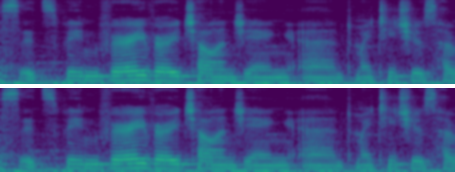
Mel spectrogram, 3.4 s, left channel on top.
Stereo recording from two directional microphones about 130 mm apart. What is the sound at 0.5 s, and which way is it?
Speech, 10° right (ahead or behind).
